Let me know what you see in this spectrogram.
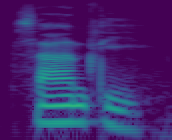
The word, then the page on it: sañti: Apatani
